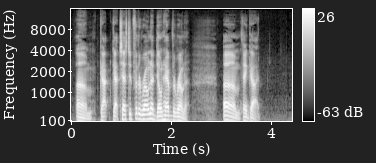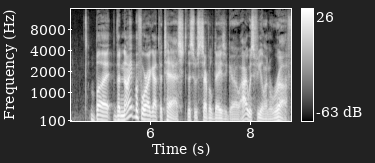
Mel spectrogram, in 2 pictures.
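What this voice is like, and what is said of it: Congested voice from a head cold. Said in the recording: “you might be able to hear in my voice, I'm getting over a head cold”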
